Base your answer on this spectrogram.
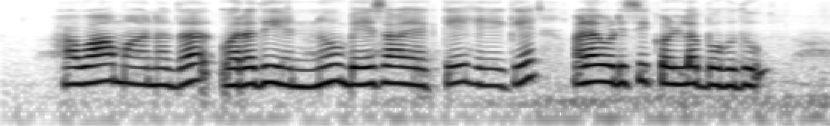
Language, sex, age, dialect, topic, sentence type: Kannada, female, 18-24, Central, agriculture, question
